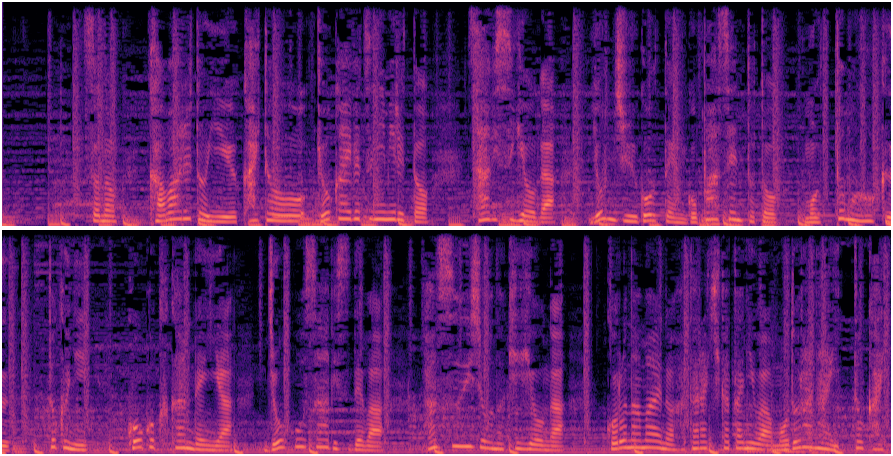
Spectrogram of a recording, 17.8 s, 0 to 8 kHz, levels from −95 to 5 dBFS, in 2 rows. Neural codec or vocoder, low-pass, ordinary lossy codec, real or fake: none; none; none; real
